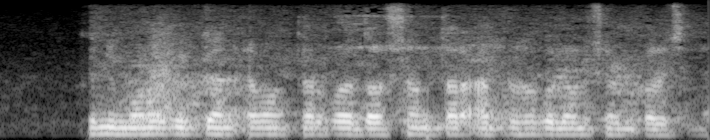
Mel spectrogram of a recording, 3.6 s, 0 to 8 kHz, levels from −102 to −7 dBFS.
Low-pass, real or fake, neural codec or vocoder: 7.2 kHz; real; none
